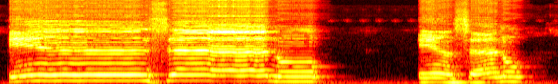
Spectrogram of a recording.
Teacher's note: इंसानु, इंसानु नून साकिन के बाद सीन है, इख्फ़ा हकीकी होगा। अलिफ मद्दा को एक अलिफ के बराबर खींच कर पढ़ेंगे।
